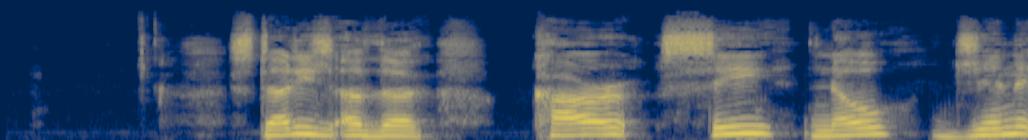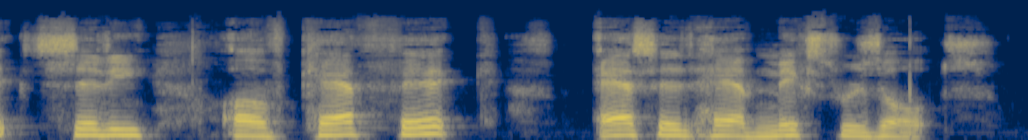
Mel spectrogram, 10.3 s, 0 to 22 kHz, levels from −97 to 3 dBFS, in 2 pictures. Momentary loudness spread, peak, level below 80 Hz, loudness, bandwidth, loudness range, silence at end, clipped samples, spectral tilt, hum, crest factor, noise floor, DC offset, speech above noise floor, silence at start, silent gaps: 12 LU; -2 dBFS; -48 dBFS; -16 LUFS; 13 kHz; 3 LU; 0.2 s; under 0.1%; -4.5 dB/octave; none; 14 dB; -78 dBFS; under 0.1%; 61 dB; 1.15 s; none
